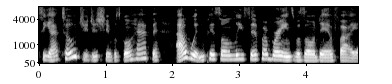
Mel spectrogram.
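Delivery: normal talking voice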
